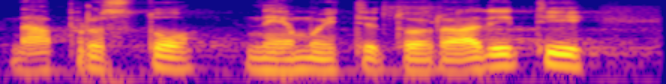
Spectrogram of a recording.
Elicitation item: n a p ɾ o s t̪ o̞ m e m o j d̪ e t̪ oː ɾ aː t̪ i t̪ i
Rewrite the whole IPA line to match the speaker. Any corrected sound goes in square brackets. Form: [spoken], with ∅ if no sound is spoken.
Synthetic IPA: n a p ɾ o s t̪ o̞ [n] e m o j [t̪] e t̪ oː ɾ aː [d̪] i t̪ i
